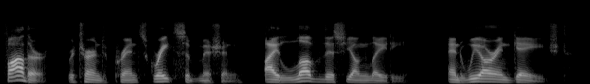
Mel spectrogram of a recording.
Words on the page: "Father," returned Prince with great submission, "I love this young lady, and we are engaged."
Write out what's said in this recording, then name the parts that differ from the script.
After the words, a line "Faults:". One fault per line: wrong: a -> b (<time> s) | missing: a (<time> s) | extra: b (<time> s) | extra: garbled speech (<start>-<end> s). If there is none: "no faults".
"Father," returned Prince great submission, "I love this young lady, and we are engaged."
Faults:
missing: with (1.5 s)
